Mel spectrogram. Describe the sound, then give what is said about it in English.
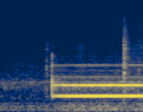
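A short click, then a steady electronic telephone tone starts and holds, clear, with another faint click partway through; a line going dead after the other end hangs up. “And it just hung up.”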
